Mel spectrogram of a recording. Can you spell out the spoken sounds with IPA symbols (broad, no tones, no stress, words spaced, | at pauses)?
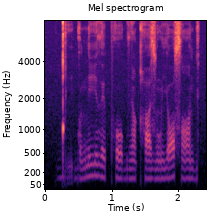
ɡ͡ǃḭɡʊ niðɪ pʰoɡðĩqʰezũ jʊsˤẽɡ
